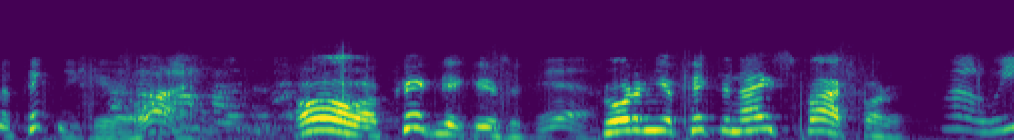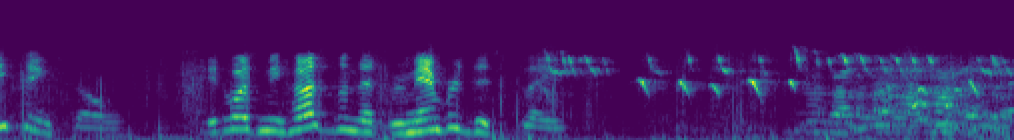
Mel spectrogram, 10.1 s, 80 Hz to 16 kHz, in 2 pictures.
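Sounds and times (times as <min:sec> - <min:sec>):
speech: 0:00.0 - 0:10.1
laughter: 0:00.5 - 0:01.8, 0:09.1 - 0:10.1
sparrow chirping: 0:06.2 - 0:10.1.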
